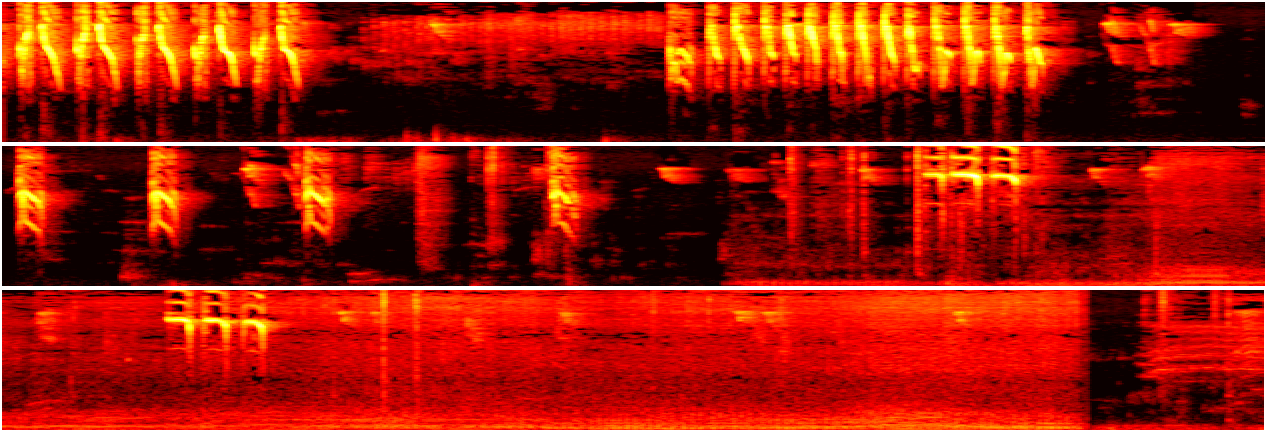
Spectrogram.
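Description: Bar-winged prinia (ciblek) singing: fast rattling trills of high, evenly repeated notes, then single downslurred call notes spaced a second or so apart and a few higher notes. A low background rumble comes in about halfway and stops just before the end.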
